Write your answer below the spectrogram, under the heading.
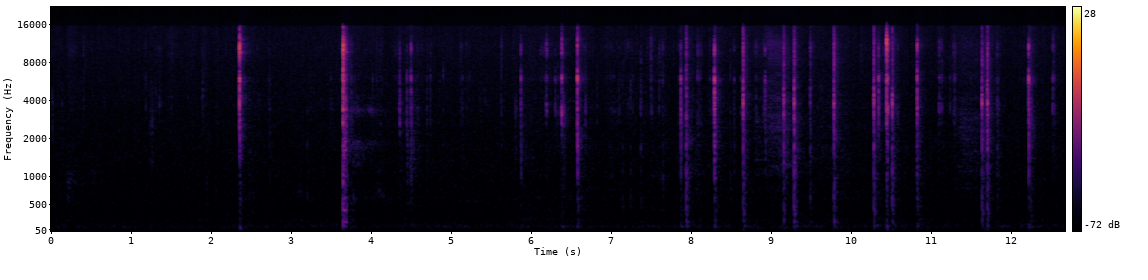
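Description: Faint, irregular clicks and taps of hard plastic toy parts being handled and fitted onto a Tomica car wash playset's plastic base. The clicks are sparse at first and come in quick clusters in the second half.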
